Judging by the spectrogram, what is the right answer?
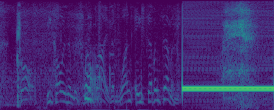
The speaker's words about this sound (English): I'll do that for you, but I'll be happy to transfer you to his voicemail.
